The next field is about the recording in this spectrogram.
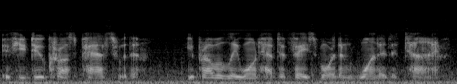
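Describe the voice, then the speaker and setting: An actor playing a male mercenary commander who gives a brisk, direct briefing full of blunt warnings. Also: low voice, bright, forceful tone, slight background noise, poor audio. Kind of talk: video game voice acting.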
